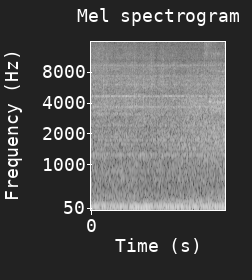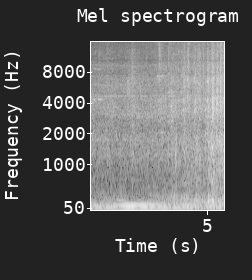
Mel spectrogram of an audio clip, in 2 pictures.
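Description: Freight cars, a covered hopper and a tank car, rolling slowly past on jointed track: a steady low rumble of wheels and trucks that swells a little past halfway, with a few sharp knocks or clanks near the end.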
